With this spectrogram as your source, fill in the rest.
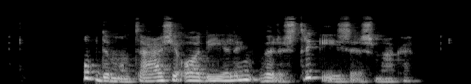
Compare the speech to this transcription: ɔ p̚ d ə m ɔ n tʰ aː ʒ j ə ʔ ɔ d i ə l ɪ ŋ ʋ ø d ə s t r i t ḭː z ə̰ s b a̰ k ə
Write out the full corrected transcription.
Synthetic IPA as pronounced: ɔ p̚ d ə m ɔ n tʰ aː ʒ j ə ʔ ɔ d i ə l ɪ ŋ ʋ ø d ə s t r i k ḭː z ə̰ s m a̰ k ə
